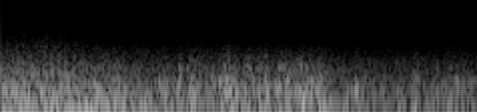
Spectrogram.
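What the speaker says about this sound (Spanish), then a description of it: "Estas nubes presagian una gran tormenta." Thunder from a storm under dark supercell clouds: a deep, low continuous rumble, fairly loud and steady throughout, with no voices.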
